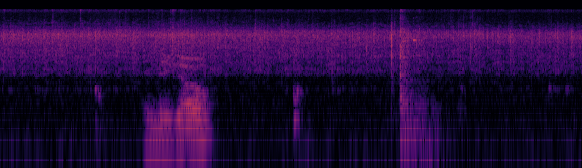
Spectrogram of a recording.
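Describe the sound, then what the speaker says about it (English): Sardines hit a hot pan and settle into a steady, bright sizzle that continues throughout, with a clatter of a utensil stirring midway and someone speaking briefly over the frying. "now time to add my sardines"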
